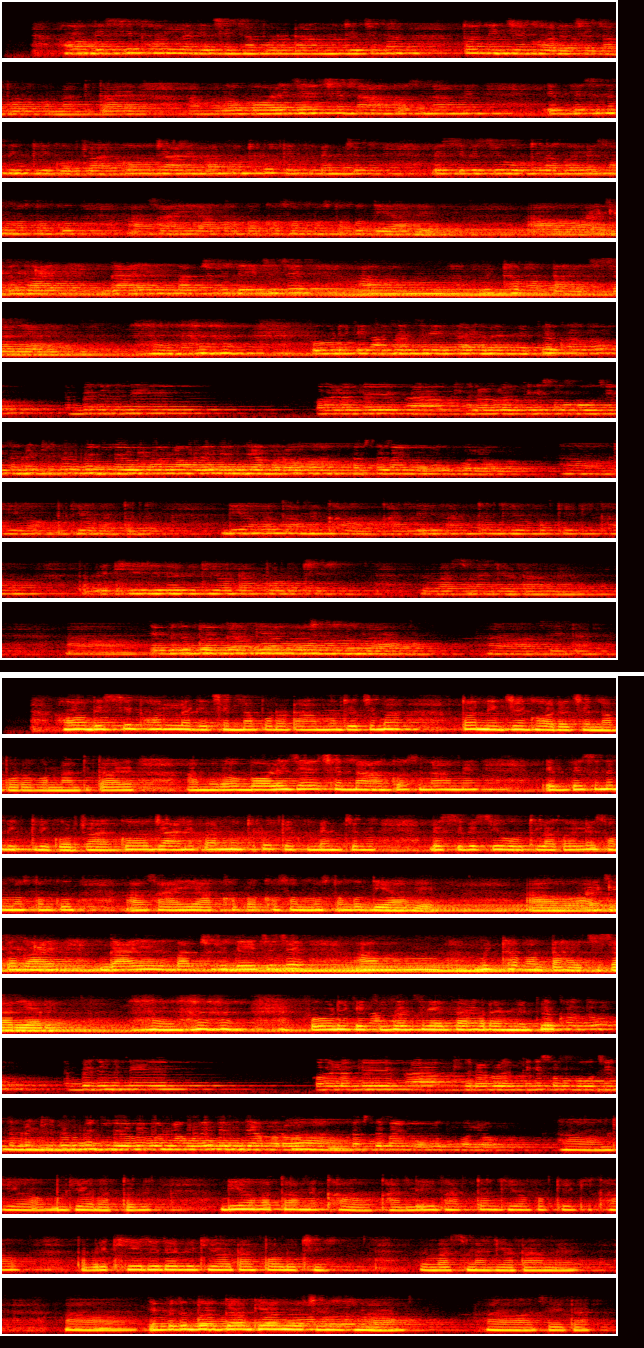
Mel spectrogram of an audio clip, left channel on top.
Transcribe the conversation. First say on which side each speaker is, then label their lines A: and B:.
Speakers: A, on the right; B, on the right.
A: ହଁ
B: ଆଜ୍ଞା।
A: ବେଶୀ ଭଲ ଲାଗେ ଛେନାପୋଡ଼ଟା ଆମ ଜେଜେମା ତ ନିଜେ ଘରେ ଛେନାପୋଡ଼ ବନାନ୍ତି। ତାରେ ଆମର ବଳିଯାଏ ଛେନା ଆଗ ସିନା ଆମେ ଏବେ ସିନା ବିକ୍ରି କରୁଚୁ ଆଗ ଜାଣି ପାରୁନଥିଲୁ କେ ମେଞ୍ଚେ ଏ ବେଶୀ ବେଶୀ ହଉଥିଲା କହିଲେ ସମସ୍ତଙ୍କୁ ସାହି ଆଖପାଖ ସମସ୍ତଙ୍କୁ ଦିଆ ହୁଏ। ଆଉ ଆଜି
B: ଆଜ୍ଞା
A: ତ
B: ଆଜ୍ଞା
A: ଗାଈ ଗାଈ ବାଛୁରୀ ଦେଇଚି ଯେ ଆମ୍ ମିଠା ବଣ୍ଟା ହେଇଚି ଚାରିଆଡ଼େ। ହେ ହେ ହେ ପୁଣି କିଛି
B: ତାପରେ
A: ଜିନିଷ ତାପରେ
B: ଏ,
A: ମି
B: ଦେଖନ୍ତୁ ଏବେ ଯେମିତି କହିଲ କି ଅଆ କ୍ଷୀରରୁ ଯେତିକି ସବୁ ହଉଚି
A: ହୁଁ
B: ତାପରେ କ୍ଷୀର ବି ଘିଅ ବି ବନା ହୁଏ। ଯେମିତି ଆମର
A: ହଁ
B: ସ୍ୱାସ୍ଥ୍ୟ ପାଇଁ ବହୁତ ଭଲ।
A: ହଁ ଘିଅ ଘିଅ ଭାତ ବି ଘିଅ ଭାତ ଆମେ ଖାଉ। ଖାଲି ଭାତ ଘିଅ ପକେଇକି ଖାଉ। ତାପରେ କ୍ଷିରିରେ ବି ଘିଅ ଟା ପଡୁଚି। ବାସନା
B: ଆଜ୍ଞା
A: ଘିଅ
B: ବହୁତ
A: ଟା ଆମେ
B: ଭଲ ଲାଗେ
A: ହଁ
B: ଯେମିତି
A: ଏବେ ତ
B: ଗୁଆ
A: ଦୁର୍ଗା
B: ଗୁଆ
A: ଘିଅ ମିଳୁଚି।
B: ଆମର ରହିଲା
A: ହଁ। ହଁ ସେଇଟା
